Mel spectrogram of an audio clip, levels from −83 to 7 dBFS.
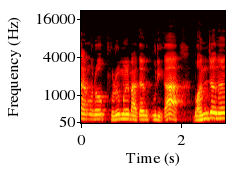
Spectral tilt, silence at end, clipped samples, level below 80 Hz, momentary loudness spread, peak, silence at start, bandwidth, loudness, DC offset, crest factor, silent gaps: -7 dB/octave; 0 s; under 0.1%; -64 dBFS; 6 LU; -4 dBFS; 0 s; 10 kHz; -21 LUFS; under 0.1%; 16 dB; none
